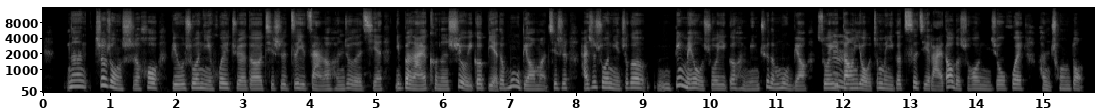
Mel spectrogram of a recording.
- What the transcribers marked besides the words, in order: none
- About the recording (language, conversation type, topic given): Chinese, advice, 我经常冲动消费，怎样控制花销并减少债务压力？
